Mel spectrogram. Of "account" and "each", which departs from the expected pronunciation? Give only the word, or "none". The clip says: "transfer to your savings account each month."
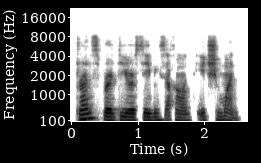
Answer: none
